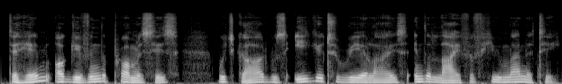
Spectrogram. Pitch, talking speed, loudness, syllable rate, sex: 110 Hz, 180 wpm, -17 LUFS, 5.4 syllables/s, male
